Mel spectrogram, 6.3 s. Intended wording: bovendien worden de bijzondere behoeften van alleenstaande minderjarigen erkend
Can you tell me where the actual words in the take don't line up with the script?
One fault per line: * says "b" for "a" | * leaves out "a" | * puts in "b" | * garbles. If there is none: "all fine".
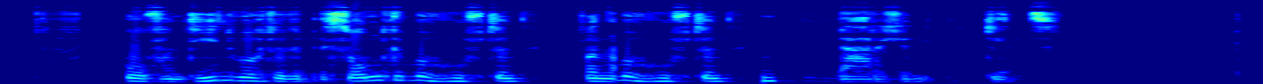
* says "behoeften" for "alleenstaande"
